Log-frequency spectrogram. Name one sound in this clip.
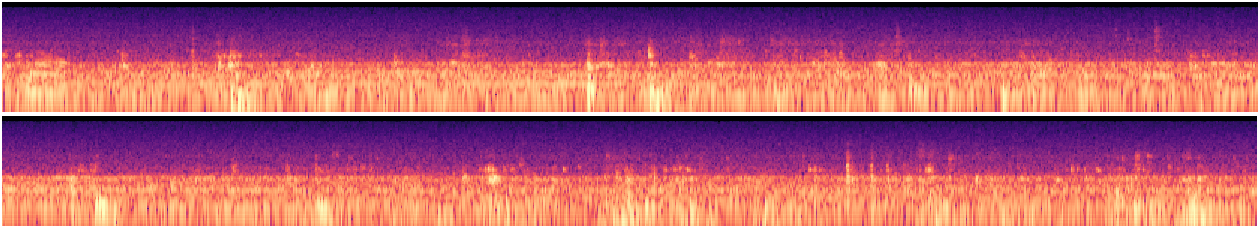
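An outboard motor hums steadily.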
